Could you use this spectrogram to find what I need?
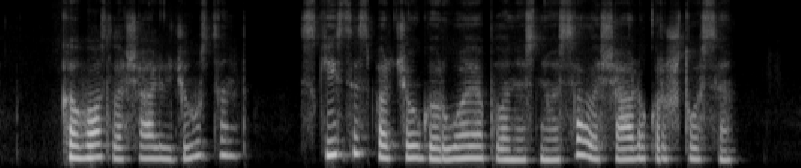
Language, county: Lithuanian, Vilnius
